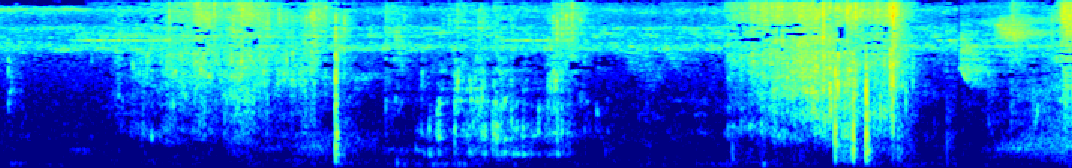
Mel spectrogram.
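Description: Water splashes from a ladle onto soil.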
